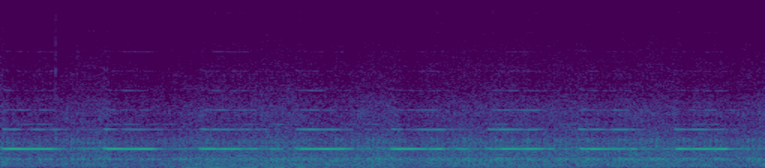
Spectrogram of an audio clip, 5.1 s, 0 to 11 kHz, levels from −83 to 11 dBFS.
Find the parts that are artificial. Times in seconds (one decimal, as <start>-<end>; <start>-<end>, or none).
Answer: none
